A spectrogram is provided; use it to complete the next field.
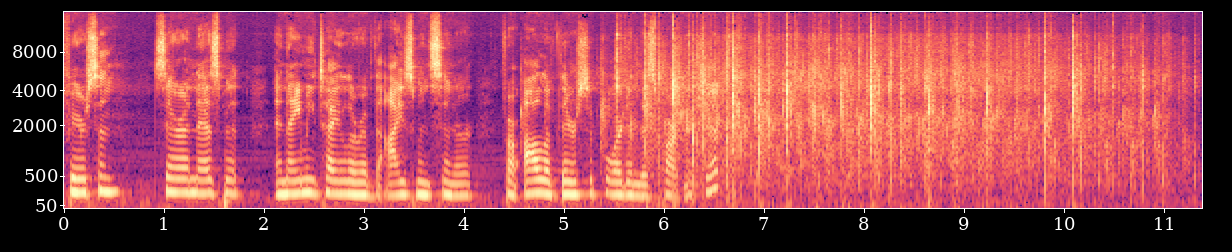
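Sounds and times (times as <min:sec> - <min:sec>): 
speech: 0:00.0 - 0:06.8
audience applause: 0:05.4 - 0:11.3.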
